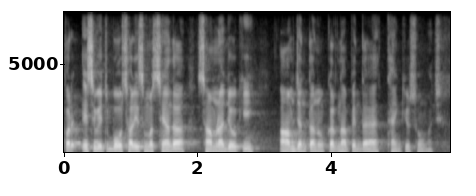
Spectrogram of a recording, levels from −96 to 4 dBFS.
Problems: background sounds at intervals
